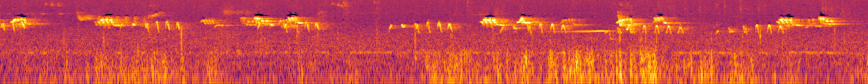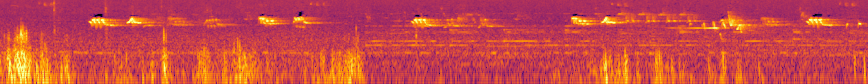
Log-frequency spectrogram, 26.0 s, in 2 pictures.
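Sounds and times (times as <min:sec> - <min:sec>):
songbird chirping: 0:00.0 - 0:26.0.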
